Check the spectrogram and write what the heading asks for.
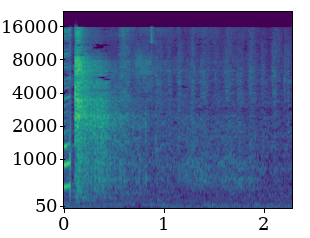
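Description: A single sudden bang, a sound effect, that fades away over about half a second, followed by a faint steady hiss.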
